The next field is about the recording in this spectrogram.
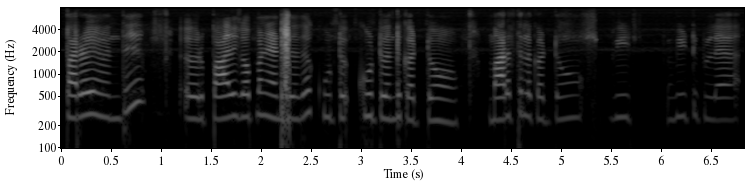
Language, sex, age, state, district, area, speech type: Tamil, female, 18-30, Tamil Nadu, Namakkal, rural, spontaneous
